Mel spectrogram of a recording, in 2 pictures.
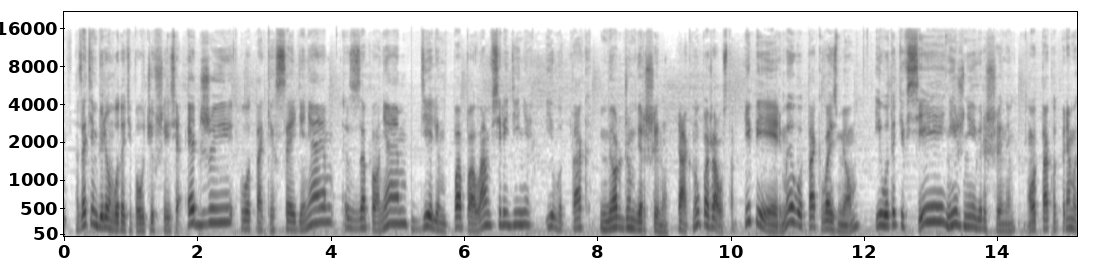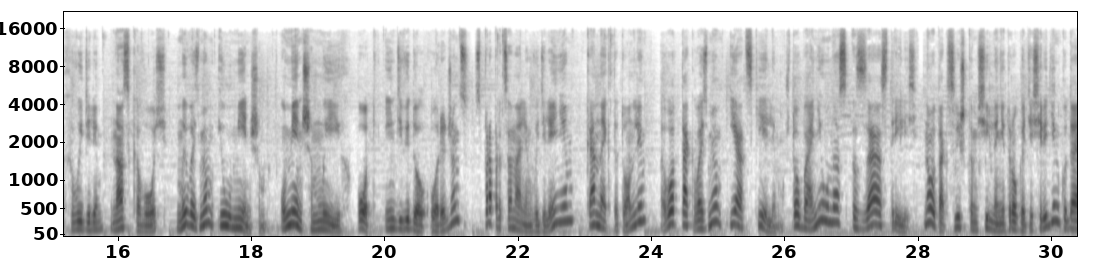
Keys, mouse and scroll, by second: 1.3 shift+click, 2.4 f, 3.2 click, 3.6 middle click, 4.0 f, 4.7 scroll up 2, 5.0 middle click, 5.4 ctrl+r, 6.8 1, 7.4 alt+z, 7.9 click, 8.4 m, 9.1-10.5 middle drag, 11.4-13.0 drag, 13.5 middle click, 14.1 shift+click, 15.3 shift+middle click, 15.7 shift+click, 16.9 shift+middle click, 19.7 ., 21.5 click, 22.9-23.6 drag.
